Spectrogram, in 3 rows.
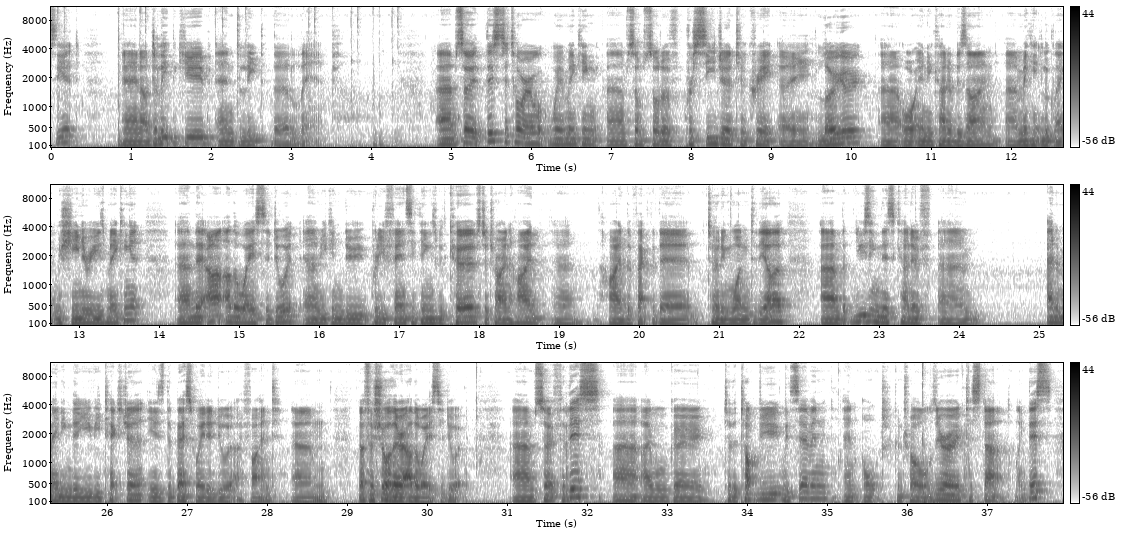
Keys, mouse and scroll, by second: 0.0 click, 0.8 x, 2.0 click, 2.3 right click, 3.2 click, 3.7 click, 4.0 x, 29.3 middle click, 33.3 KP_7, 36.1 ctrl+alt+KP_0.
